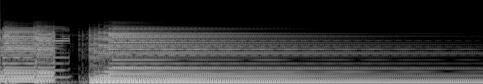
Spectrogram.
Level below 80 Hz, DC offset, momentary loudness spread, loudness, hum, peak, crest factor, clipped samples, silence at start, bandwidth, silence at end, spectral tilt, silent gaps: -46 dBFS; under 0.1%; 11 LU; -20 LUFS; 50 Hz at -55 dBFS; -2 dBFS; 16 dB; under 0.1%; 0 s; 7.2 kHz; 0 s; -6.5 dB/octave; none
